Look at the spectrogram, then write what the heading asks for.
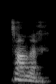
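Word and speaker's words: סמך: Samech, samech. That's a sin. This is a samech. The samach is like circular, and that's how I try and remind the kids. It's circular. It's samach. It's s.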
